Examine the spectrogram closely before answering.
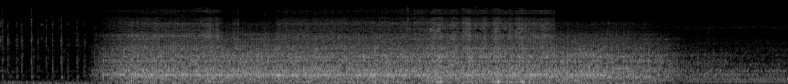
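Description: A metal lathe's cutting tool shaves a spinning steel bar with a steady scraping hiss.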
